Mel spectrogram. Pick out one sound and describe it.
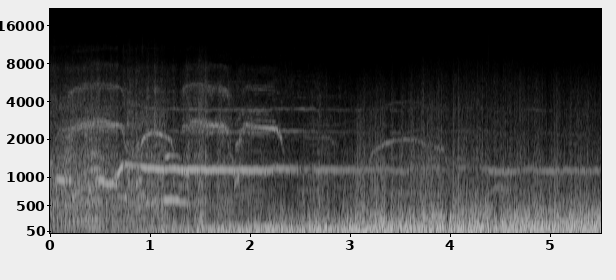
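Wind roars past as the coaster speeds downhill.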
